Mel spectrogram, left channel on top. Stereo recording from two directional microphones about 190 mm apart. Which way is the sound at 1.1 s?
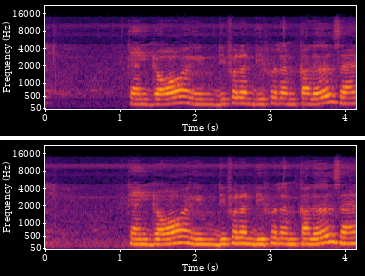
15° left (ahead or behind).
